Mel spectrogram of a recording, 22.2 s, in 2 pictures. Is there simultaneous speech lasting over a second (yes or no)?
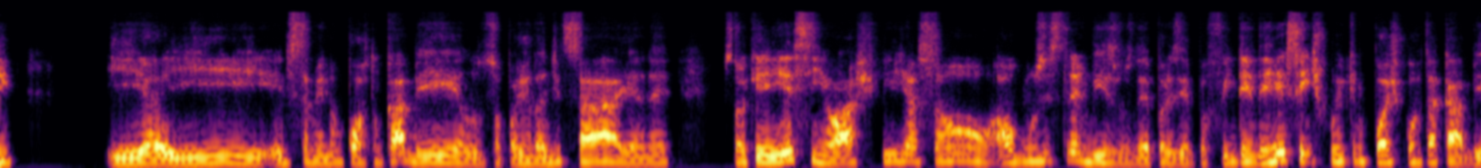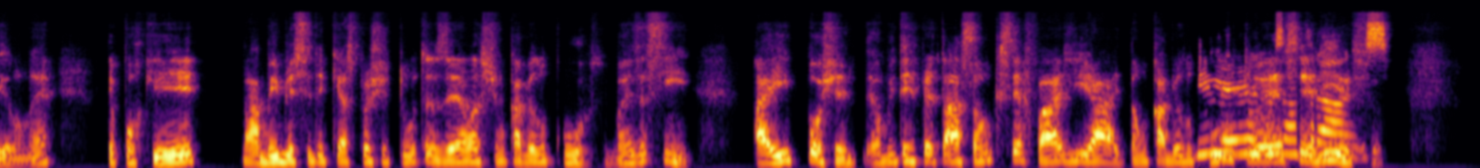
yes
